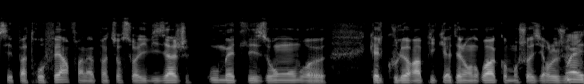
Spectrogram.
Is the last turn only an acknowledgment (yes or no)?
no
